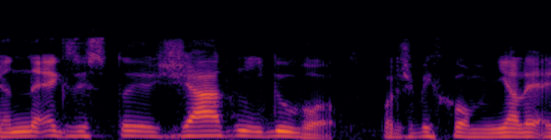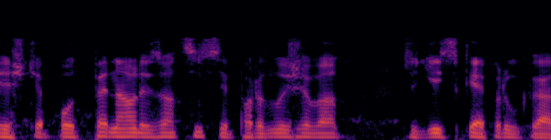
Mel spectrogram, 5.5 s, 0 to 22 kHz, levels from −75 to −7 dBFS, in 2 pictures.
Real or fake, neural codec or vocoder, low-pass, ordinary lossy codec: fake; codec, 16 kHz, 2 kbps, X-Codec, HuBERT features, trained on LibriSpeech; 7.2 kHz; Opus, 24 kbps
